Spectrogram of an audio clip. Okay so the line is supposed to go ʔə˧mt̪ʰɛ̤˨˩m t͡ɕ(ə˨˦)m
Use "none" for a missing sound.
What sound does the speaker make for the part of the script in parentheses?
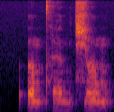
ə˨˦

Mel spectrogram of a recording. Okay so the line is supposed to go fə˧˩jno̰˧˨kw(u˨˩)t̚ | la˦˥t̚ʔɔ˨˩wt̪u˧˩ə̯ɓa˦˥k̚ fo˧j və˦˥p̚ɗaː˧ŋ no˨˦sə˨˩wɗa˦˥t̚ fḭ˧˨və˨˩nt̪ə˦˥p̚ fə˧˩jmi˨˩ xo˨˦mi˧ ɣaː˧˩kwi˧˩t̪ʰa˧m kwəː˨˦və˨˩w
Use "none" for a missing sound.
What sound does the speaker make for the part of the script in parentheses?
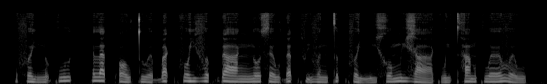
u˦˥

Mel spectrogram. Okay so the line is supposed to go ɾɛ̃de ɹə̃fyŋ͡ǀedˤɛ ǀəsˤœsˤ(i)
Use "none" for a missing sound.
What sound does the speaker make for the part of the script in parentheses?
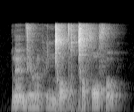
ĩ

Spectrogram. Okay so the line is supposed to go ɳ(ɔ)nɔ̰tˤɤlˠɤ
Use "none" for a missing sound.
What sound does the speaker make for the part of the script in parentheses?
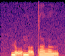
ɔ̰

